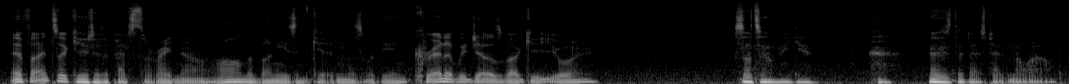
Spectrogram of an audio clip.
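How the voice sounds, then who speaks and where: Low-voiced and heavily acted, a man plays a doting, possessive young mafia heir for an intimate ASMR romance roleplay. He's soft-spoken and halting, slipping in breathy chuckles, with a doting, teasing mood over slight background noise.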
